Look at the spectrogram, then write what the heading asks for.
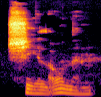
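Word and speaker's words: Xilonen: Shilonen. Alright. Correct. That's how we pronounce the her name.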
